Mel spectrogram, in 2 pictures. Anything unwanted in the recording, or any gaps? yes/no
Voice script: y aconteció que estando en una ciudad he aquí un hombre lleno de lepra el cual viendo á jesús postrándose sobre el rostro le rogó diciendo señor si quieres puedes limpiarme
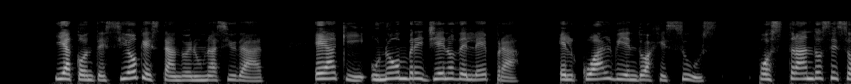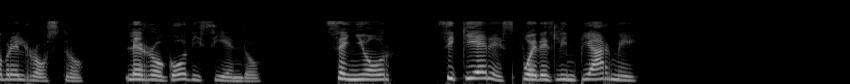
no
